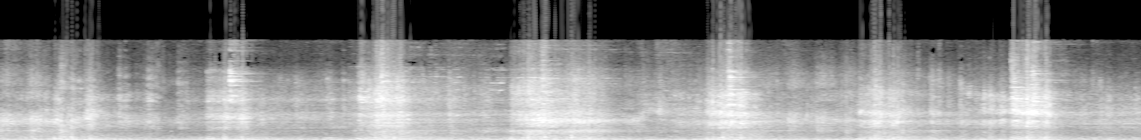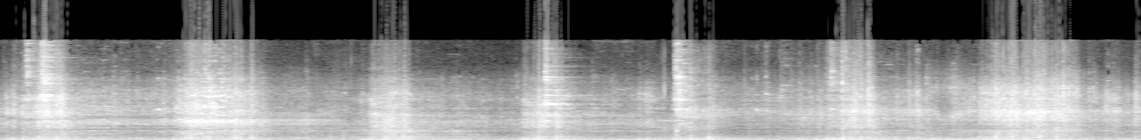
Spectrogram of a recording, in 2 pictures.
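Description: Double-stack intermodal well cars of a container train rolling past, steel wheels running on the rails, the sound swelling about every two seconds as each wheel truck goes by.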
